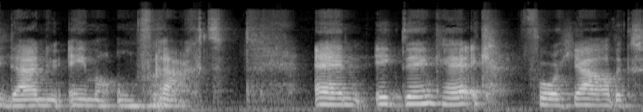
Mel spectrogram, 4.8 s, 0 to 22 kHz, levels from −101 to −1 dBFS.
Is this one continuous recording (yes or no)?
yes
